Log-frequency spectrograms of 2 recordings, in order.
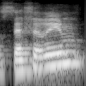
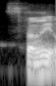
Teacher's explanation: So the plural is not seferim, but sfarim, or seferim, but sfarim. So we have deletion of the first vowel, a change of the second vowel.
